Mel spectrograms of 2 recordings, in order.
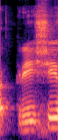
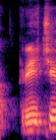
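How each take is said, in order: First: "क्रेशे" as kray-shay, sh in the middle; two-syllable SH. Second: "क्रेचे" as kray-chay, ch in the middle; two-syllable CH. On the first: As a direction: say "क्रेशे" with sh and a final ay vowel. ("क्रेशे" में श के बाद ए की ध्वनि) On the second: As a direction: say "क्रेचे" with ch and a final ay vowel. ("क्रेचे" में च के बाद ए की ध्वनि) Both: Shown as a demonstration. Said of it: "ये सारे सही होंगे या सारे गलत".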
